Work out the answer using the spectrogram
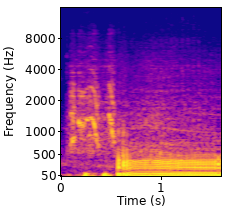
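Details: BMW R1200 GS Adventure after a new battery was fitted following a failure to start; the warning light came on, so the battery is probably not the cause. Short starter whir, then the twin catches and settles into an even, steady idle; starts cleanly.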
